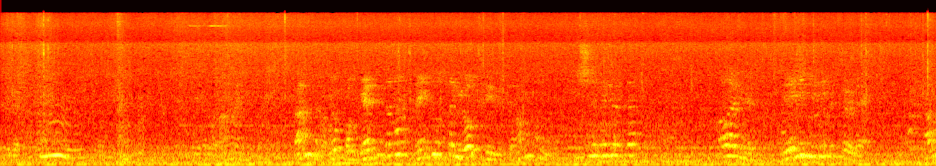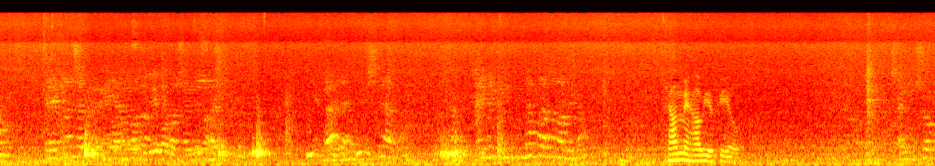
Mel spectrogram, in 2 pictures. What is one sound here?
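Paper wrapping crinkles.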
